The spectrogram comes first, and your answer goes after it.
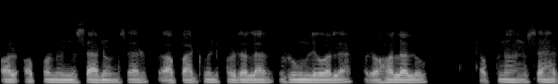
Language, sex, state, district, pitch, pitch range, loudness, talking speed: Bhojpuri, male, Bihar, Saran, 105 Hz, 105-110 Hz, -25 LUFS, 150 wpm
